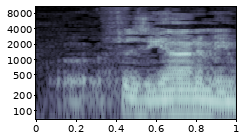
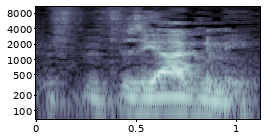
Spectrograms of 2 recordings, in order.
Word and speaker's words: physiognomy: G or not apparently the British pronunciation is what I'm using physiognomy where the G is silent the American pronunciation pronounces the Jesus physiognomies but I don't like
